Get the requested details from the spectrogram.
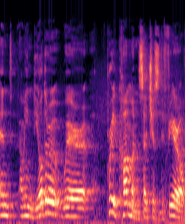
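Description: With an Italian accent, a man speaks at a fairly slow pace with lively intonation over noticeable background noise. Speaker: podcast host. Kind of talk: interview conversation. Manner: halting.

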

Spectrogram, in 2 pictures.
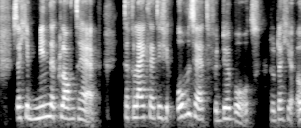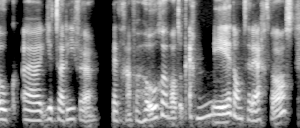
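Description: A woman's medium-pitched voice with vocal fry at a moderate pace. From Zeeland, Netherlands. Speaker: podcast host and business coach. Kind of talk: casual chat.

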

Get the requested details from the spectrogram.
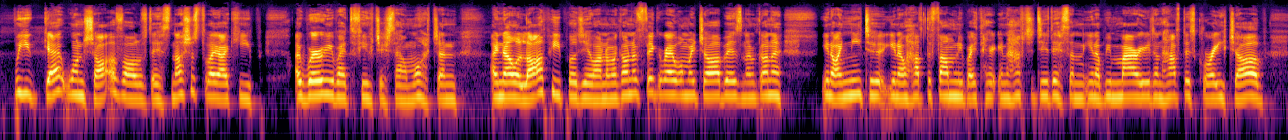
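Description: Very fast, monotone, flat speech on a very clean recording with a silent background. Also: woman, fairly high pitch for a woman. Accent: Dublin. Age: 20s. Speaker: personal trainer. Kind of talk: casual interview chat. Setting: studio.

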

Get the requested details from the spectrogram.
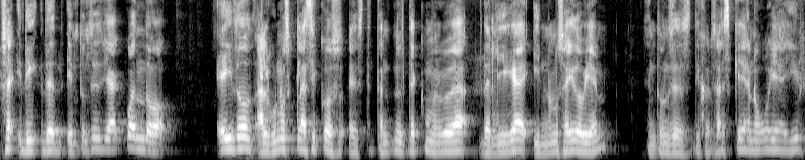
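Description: A man's dark, mellow voice, fairly high in pitch, at a fairly quick pace. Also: fairly even intonation. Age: 40s. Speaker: football fan and political scientist. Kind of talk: interview. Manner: halting, many repetitions.

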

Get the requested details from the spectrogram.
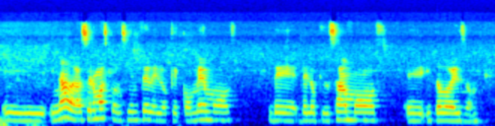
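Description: In a Mexico City accent, a woman with a fairly high pitch speaks at a fairly slow pace in a monotone, flat intonation with big swings in loudness. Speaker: vegan activist. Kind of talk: interview.

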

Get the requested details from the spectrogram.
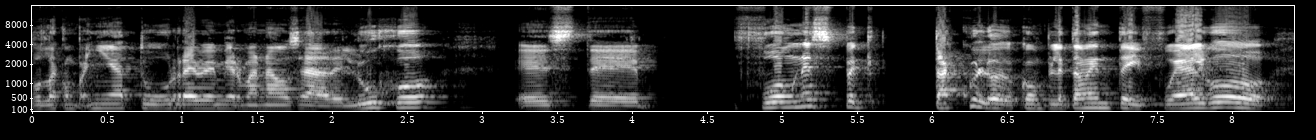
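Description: The man's tone is bright and sharp, with ordinary variation in pitch. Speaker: podcast host. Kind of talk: casual chat.

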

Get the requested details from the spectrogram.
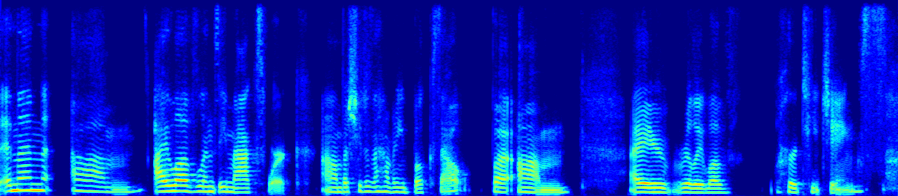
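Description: The recording is very clean, with a silent background. A woman with an American accent speaks very slowly at a medium pitch with ordinary pitch variation. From Colorado. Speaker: podcast host, astrologer. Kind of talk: interview.

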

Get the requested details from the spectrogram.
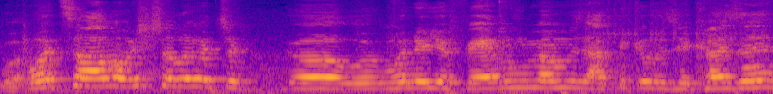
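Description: Amid noticeable background noise, a man with an American accent speaks at a very fast pace in an animated tone and an extremely high pitch. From Brownsville, Brooklyn, New York. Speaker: podcast co-host. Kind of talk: casual chat. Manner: animated, crude humor.

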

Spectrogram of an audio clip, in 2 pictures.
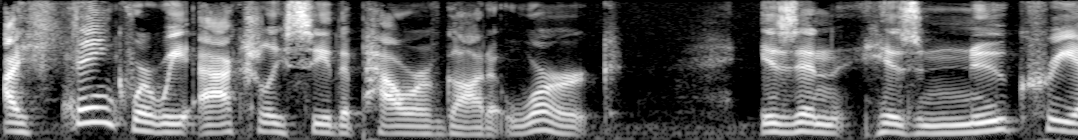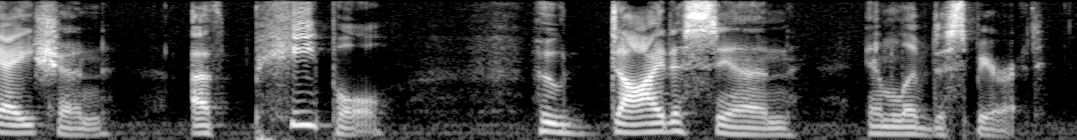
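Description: A man talks in a normal speaking voice, his medium pitch moving with ordinary variation. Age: 20s. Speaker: minister and youth teacher. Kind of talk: religious discussion.

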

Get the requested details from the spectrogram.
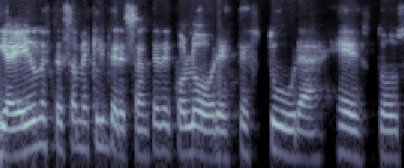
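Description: With a Venezuelan accent, a man speaks at a moderate pace, his fairly high pitch varying an ordinary amount. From Venezuela (Caracas). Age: 40s. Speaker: ceramic artist. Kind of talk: interview. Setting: video call from his workshop.

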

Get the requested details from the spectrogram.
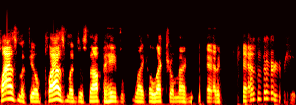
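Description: Here is a plain, everyday voice from a man with a fairly high pitch and lively intonation. The background is quiet, and the sound is dry and close with no echo. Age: 60s. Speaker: alternative energy researcher. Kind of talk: interview.

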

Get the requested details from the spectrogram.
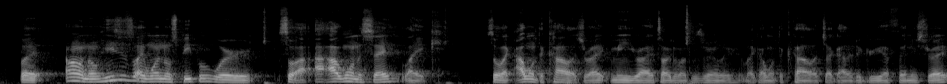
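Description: A man with an American accent, fairly low pitch, lively intonation and a very fast pace. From US South. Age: 20s. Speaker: friend of the host, former athlete. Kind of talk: casual chat. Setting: remote recording at home. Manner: animated.

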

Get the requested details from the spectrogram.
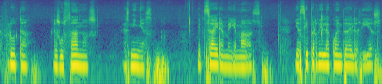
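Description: A woman's dark, mellow, somewhat breathy voice in monotone, flat intonation, with long, frequent pauses and big swings in loudness. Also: fairly slow pace. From Peru, Lima. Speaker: poet. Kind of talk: poetry reading.

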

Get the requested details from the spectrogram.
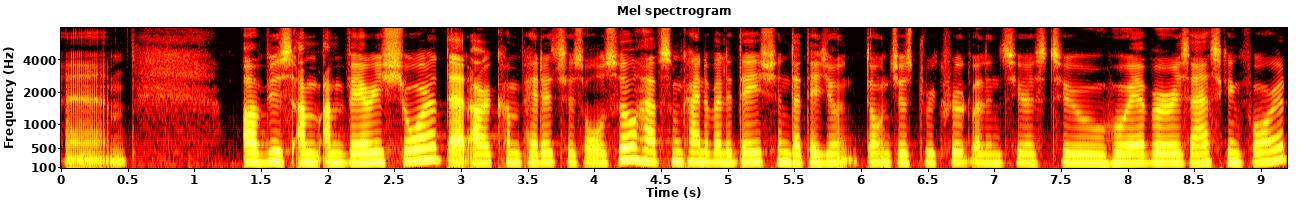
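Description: A woman's medium-pitched, monotone, flat delivery at a moderate pace, on a very clean recording with a silent background. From Denmark. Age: 20s. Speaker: startup founder. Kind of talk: interview. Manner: halting.

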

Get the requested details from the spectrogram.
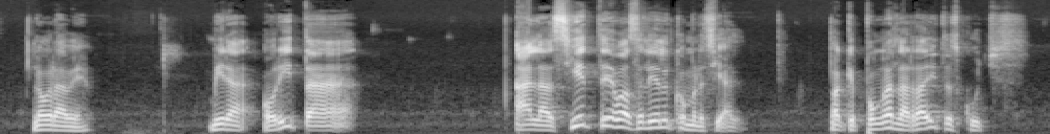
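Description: A man with a fairly high pitch talks at a moderate pace with very wide pitch swings and very even loudness, pausing long and often. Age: 30s. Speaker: radio announcer. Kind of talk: casual chat.

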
